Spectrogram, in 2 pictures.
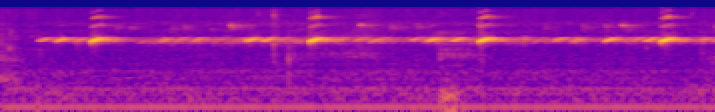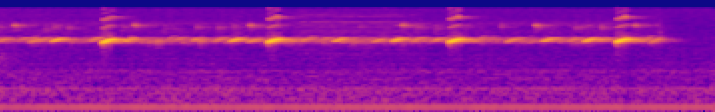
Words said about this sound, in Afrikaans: Die mannetjies vorm ook kore wat 'n aansienlike lawaai kan maak. Nou so klink die die skillebond rietpadda se roep.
